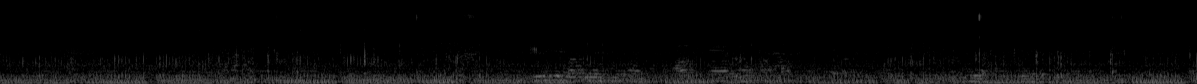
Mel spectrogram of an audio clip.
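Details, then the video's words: Cat Sora lies resting and purrs in an even, low vibrating drone, with faint rustling and some higher tones over it. "Take a rest with cat Sora- three minutes purring"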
